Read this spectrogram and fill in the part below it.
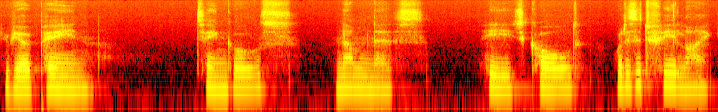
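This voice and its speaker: A woman guiding a meditation in a soft, breathy, partly whispered voice, measured and full of pauses. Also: sits low, little pitch movement. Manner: slow, measured, pausing between phrases. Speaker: meditation guide. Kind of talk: guided meditation narration.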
